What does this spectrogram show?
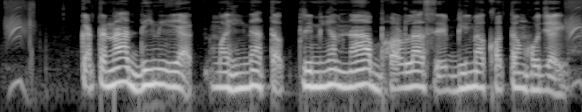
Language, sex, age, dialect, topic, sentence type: Bhojpuri, male, 18-24, Southern / Standard, banking, question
